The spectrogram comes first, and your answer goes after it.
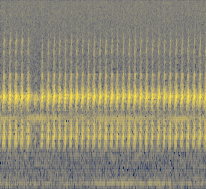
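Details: Nocturnal chorus of tree frogs at a pond in North-East Italy, mid-April: fast, rhythmic, rasping pulses about three per second, with one short break early on, over a faint steady mole cricket trill.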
